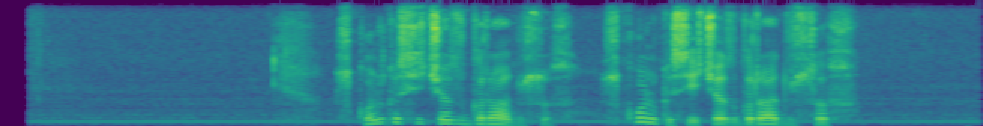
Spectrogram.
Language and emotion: Russian, neutral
